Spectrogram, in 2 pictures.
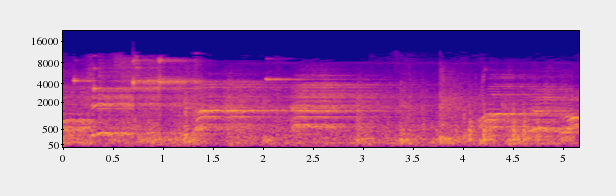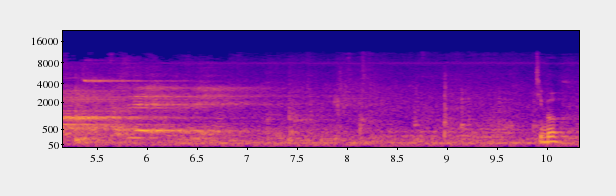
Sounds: basketball bounce

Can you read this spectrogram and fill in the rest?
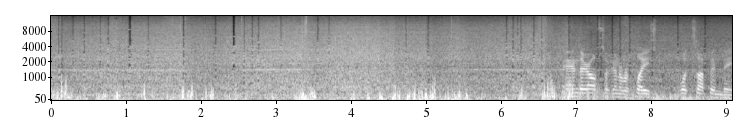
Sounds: Ocean, Wind

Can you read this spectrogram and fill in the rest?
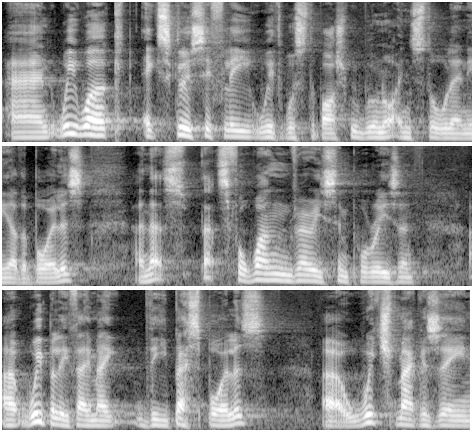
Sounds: Speech

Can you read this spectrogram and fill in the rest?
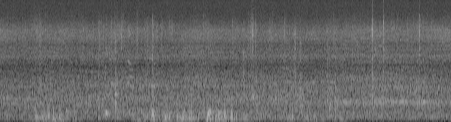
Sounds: Rowboat

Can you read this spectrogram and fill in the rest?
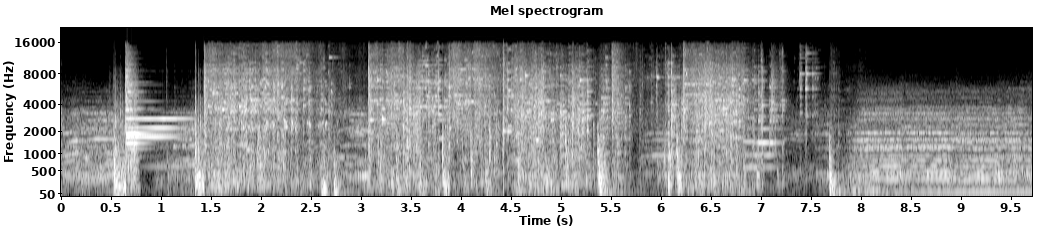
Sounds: Glass, Music

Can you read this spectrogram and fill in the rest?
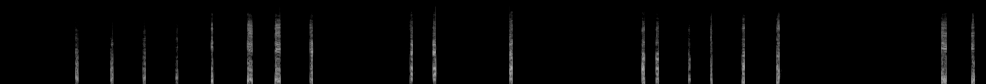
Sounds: Music, Soul music

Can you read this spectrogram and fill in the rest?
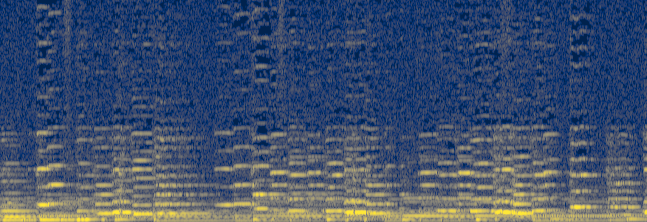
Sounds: Music, Writing

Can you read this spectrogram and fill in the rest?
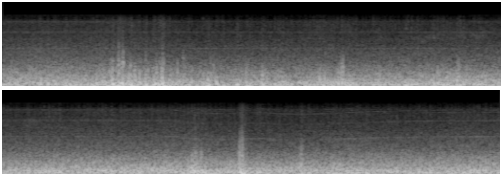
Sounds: Train, Rail transport, Vehicle, outside, urban or man-made

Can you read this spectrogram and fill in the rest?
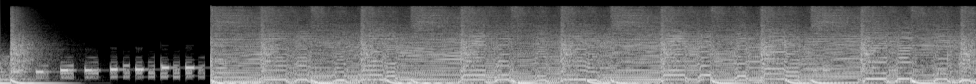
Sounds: Music, Soundtrack music

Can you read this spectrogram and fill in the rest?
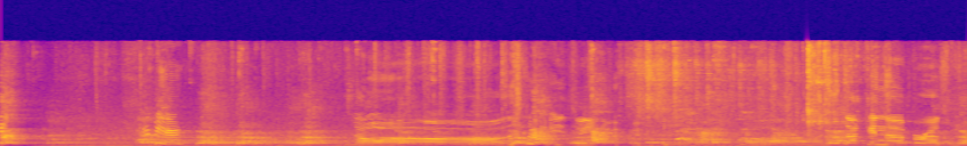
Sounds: Yip, Bow-wow, Whimper (dog), Speech

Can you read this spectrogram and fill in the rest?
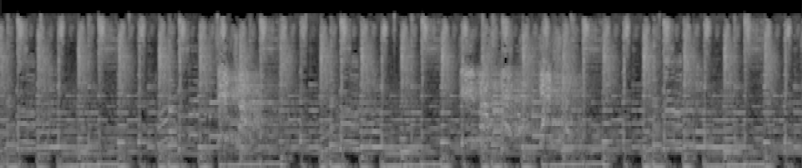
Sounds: Music

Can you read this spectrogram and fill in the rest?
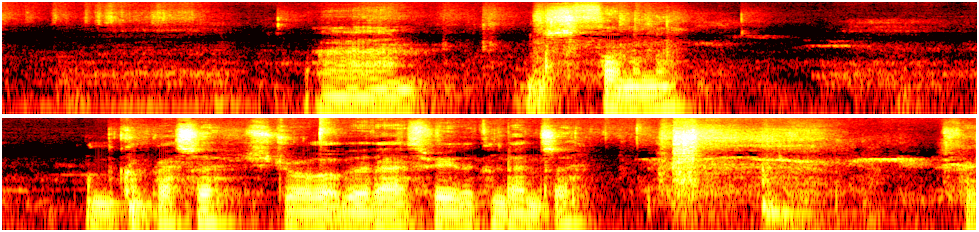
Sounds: Speech

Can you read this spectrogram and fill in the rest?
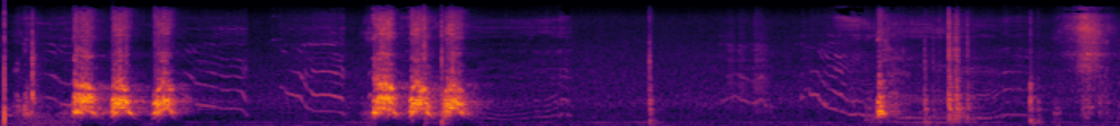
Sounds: Animal, Dog, pets

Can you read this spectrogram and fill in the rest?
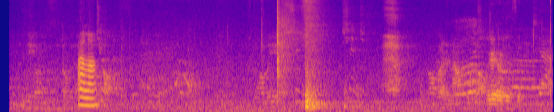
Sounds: Speech

